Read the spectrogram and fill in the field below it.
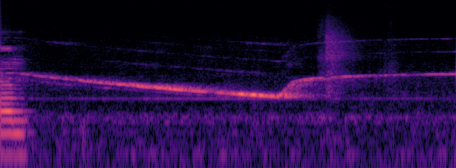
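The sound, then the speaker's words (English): An emergency vehicle siren wails outside in a city, its pitch sliding slowly downward and then sweeping back up, carrying clearly over a low rumble of background noise. “Oh, there's a siren. which you're definitely picking up.”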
